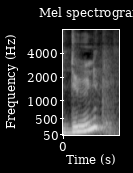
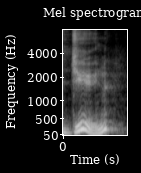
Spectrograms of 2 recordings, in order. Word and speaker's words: Dune: it American which is Dune d o o n or you can pronounce it Australian which is June j o o n these are at first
